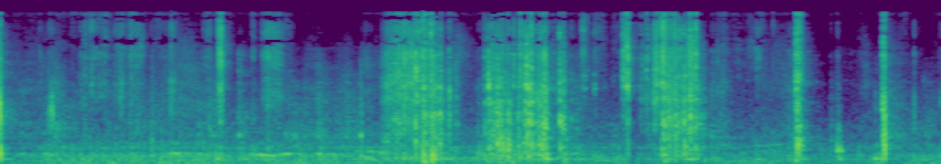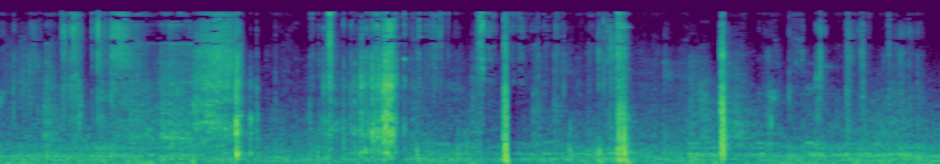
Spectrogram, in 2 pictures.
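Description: Plastic capsules click and snap open and shut.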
